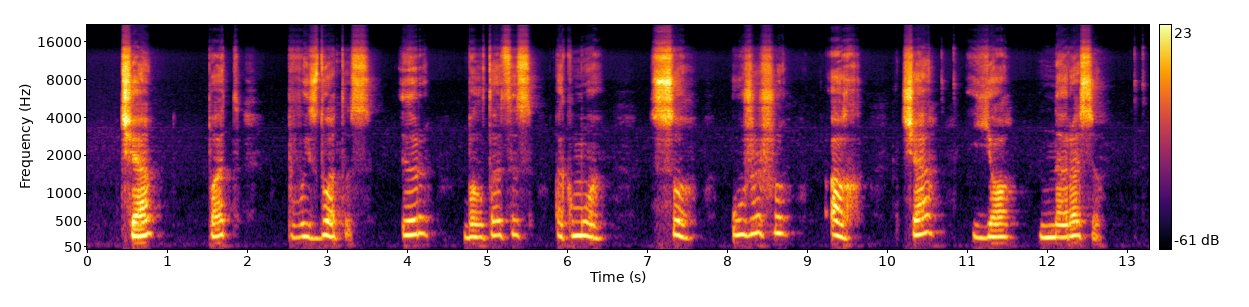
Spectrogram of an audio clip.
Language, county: Lithuanian, Vilnius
